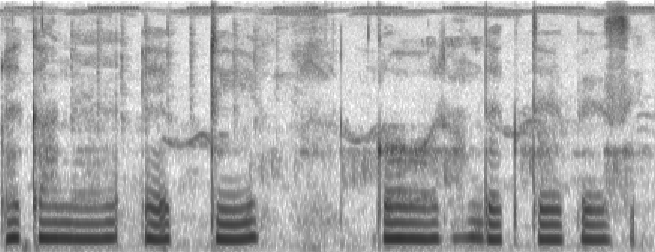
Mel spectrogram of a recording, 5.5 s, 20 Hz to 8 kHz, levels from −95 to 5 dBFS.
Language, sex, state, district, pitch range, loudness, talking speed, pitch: Bengali, female, Assam, Hailakandi, 175-185 Hz, -22 LUFS, 55 wpm, 185 Hz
